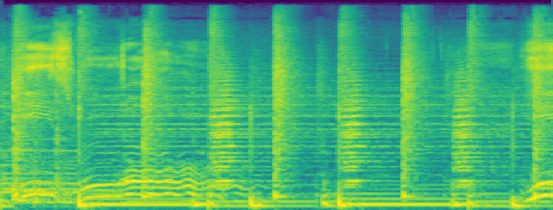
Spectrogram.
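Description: Music with a soulful singing voice over steady bass and rhythmic beats, with no animal sounds heard.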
